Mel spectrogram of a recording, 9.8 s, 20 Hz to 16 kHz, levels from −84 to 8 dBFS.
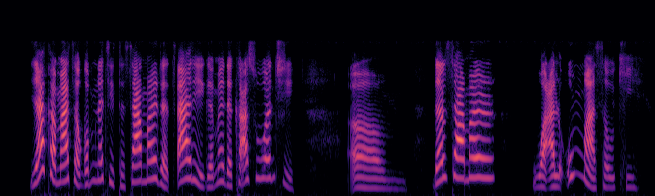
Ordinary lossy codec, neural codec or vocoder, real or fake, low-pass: none; none; real; 7.2 kHz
